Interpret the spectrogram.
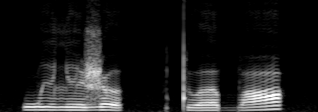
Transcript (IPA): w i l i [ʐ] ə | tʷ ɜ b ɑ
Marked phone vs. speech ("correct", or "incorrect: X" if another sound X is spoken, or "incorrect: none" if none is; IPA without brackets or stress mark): correct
